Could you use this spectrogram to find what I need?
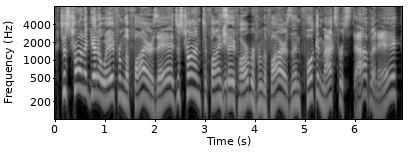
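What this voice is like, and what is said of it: Put-on Canadian accent. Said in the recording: “This is a fun accent to do ... I had a Canadian friend ... he doesn't sound like this at all”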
